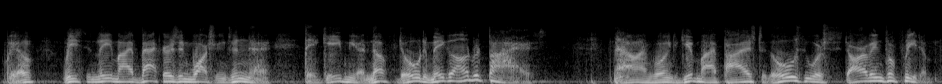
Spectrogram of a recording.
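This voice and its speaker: Friendly baker, radio sketch, lowish animated voice, folksy, halting, dull noisy cassette. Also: male voice, breathy edge. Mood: genial. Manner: hesitant, presentational, folksy. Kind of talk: radio comedy skit acting. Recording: dull, hissy off-air cassette recording.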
